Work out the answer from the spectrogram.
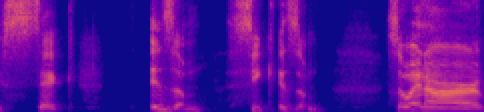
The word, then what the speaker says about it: Sikh: it's something else so you may have heard a lot about seeks the pronunciation is really sick however even in academic circles it's really hard to find that pronounced correctly because the british decided it was sikh and it is just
